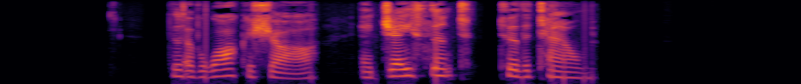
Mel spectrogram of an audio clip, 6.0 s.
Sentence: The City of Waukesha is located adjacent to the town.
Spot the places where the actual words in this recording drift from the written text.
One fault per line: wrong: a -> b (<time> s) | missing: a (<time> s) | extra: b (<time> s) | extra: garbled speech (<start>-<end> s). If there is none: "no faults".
missing: City (1.4 s)
missing: is located (2.4 s)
